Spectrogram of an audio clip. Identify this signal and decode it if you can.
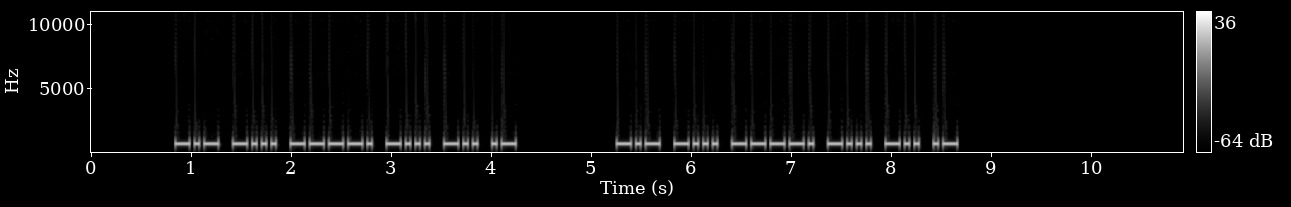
Morse code, heard as a keyed tone, about 25 wpm, 700 Hz. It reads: KB9BDA KB9BDA
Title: USA Call Signs - 6 Characters - Repeated 2x - 25wpm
